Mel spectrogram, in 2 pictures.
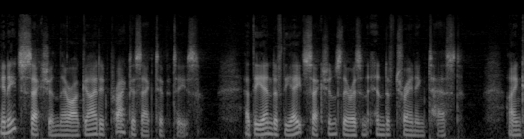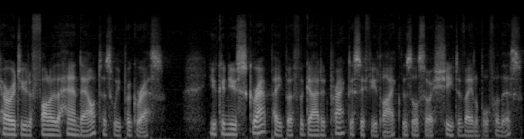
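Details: Adult man narrating; typical speech.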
